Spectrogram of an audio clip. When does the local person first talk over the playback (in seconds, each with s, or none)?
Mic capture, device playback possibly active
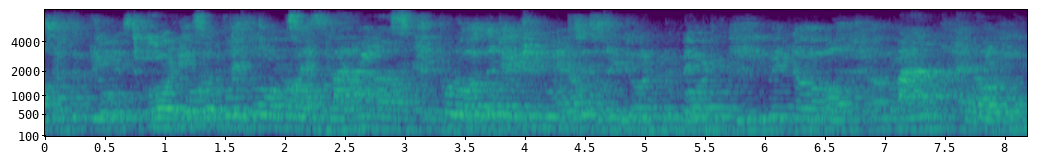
0.9 s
